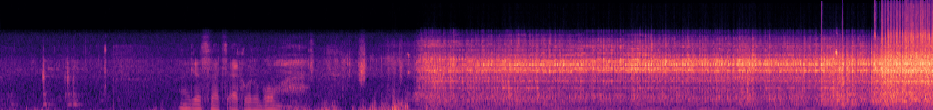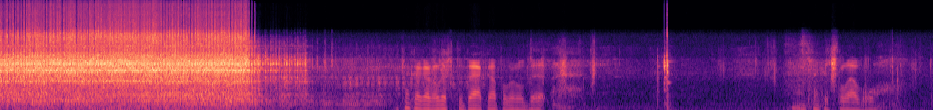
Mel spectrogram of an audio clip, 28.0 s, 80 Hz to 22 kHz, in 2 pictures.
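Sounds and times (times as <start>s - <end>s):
electric drill cutting: 6.2s - 19.8s.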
